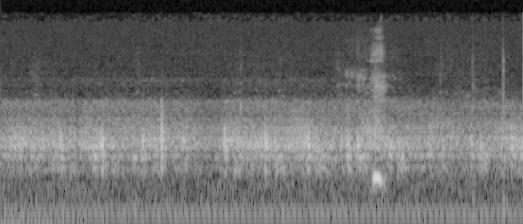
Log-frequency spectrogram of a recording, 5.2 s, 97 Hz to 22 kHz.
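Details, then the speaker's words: Fetal heartbeat at 15 weeks on a handheld Doppler at a midwife clinic: muffled, rhythmic whooshing. Baby sits low and small, so the spot took time to find. Mother has PCOS. "And so that's awesome that we heard the heartbeat. I was getting a little bit nervous at first."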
